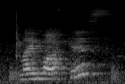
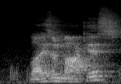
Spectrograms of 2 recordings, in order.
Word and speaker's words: Lysimachus: Limachus. Lysimachus.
